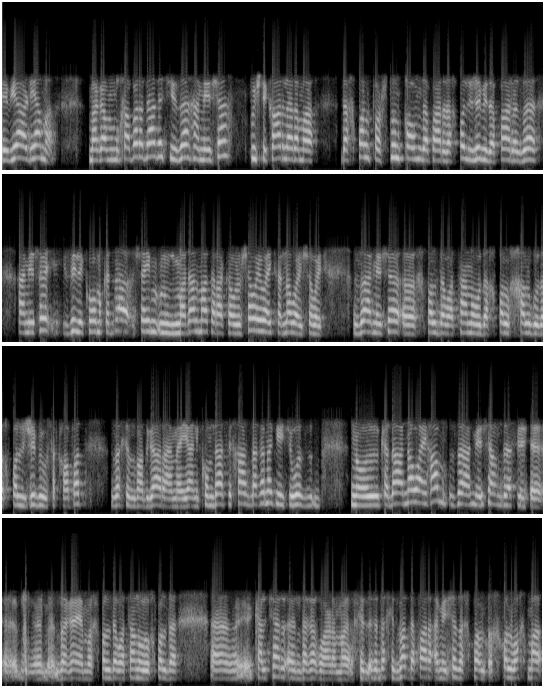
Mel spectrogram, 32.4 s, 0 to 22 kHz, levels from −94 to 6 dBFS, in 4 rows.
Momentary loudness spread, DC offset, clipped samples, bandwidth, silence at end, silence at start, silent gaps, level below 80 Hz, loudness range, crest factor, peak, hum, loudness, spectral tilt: 5 LU; under 0.1%; under 0.1%; 8 kHz; 0 s; 0 s; none; -72 dBFS; 2 LU; 14 dB; -8 dBFS; none; -22 LUFS; -5.5 dB/octave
